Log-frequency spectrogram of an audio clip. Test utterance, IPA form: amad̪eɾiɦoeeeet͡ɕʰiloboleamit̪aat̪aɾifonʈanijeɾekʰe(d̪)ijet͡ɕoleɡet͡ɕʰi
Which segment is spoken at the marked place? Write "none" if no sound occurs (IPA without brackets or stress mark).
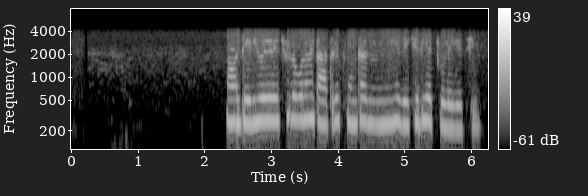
d̪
